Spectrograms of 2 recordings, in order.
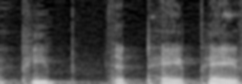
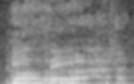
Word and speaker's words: Pepe: losing, there was a meme of like the Pepe frog. Am I saying it right? Nope. Fuck. Pepe? Pepe?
